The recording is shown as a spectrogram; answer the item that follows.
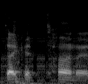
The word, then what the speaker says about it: Daikatana: Because honestly, when I raced him in the last tournament, we did that Daikatana, is that how you say it?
